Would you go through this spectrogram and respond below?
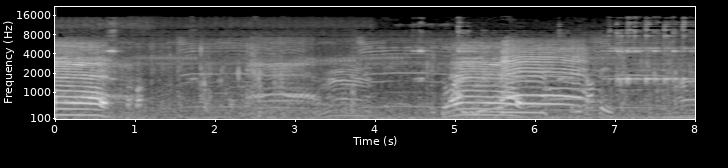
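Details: Hundreds of sheep amble toward their pen after a midday feed, calling repeatedly; several overlapping bleats, some low and short, others loud, wavering and drawn out, with footsteps and rattling between calls.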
